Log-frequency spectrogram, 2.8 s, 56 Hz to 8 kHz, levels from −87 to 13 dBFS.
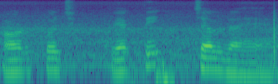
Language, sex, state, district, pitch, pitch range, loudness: Hindi, male, Gujarat, Gandhinagar, 120 Hz, 105-125 Hz, -24 LUFS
